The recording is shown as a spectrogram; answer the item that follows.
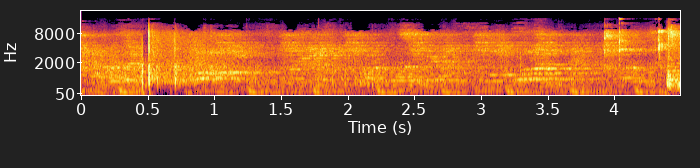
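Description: Background music with a steady beat, over which rubber bumper plates knock as they are pulled off a barbell and set on the floor, the sharpest knocks about half a second in.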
